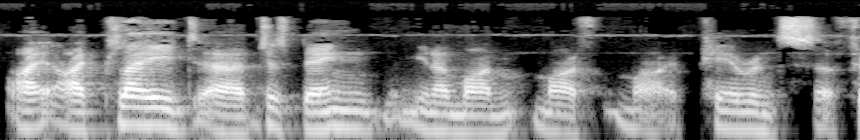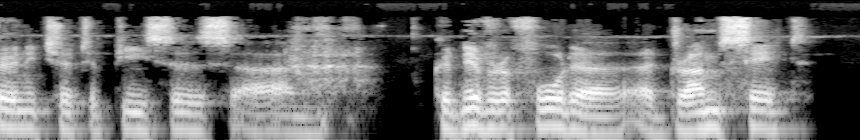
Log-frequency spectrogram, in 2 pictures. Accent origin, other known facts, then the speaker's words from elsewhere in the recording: South Africa; moved away as an adult; also born or lived in New Zealand; now in Canada; I was born in South Africa and grew up and was educated in Johannesburg and Cape Town in South Africa and qualified as a lawyer. And then left South Africa to live in New Zealand and lived there for about 5 years and have been in Canada for the last 25 years.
